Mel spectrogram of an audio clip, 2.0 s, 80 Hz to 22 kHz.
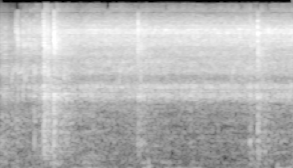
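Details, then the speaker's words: Wheeltop EDS TX wireless electronic rear derailleur, 13-speed 10-42t cassette, big 52 ring, in stand, shifting up then back down the cassette: three quick soft whirring clicks over faint hiss, fast and clean; normal electronic shifting. "I'm going to work my way up the cassette. I'll come back down just so you can see. Plenty fast enough. Go back up."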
